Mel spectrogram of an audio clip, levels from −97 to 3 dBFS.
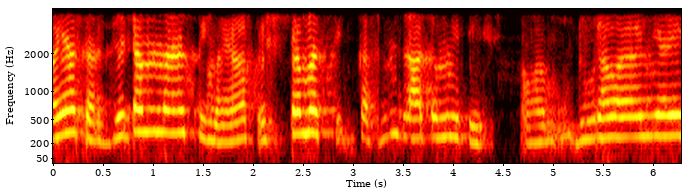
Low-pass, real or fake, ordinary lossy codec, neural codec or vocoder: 3.6 kHz; fake; none; codec, 24 kHz, 3 kbps, HILCodec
